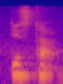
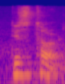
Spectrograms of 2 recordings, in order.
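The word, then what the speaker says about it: distal: 김차와 관련된 것은 디스탈, 디스텔, 디스텔, 디스털, 디스터. 원래 발음은 디스탈이 아니죠.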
